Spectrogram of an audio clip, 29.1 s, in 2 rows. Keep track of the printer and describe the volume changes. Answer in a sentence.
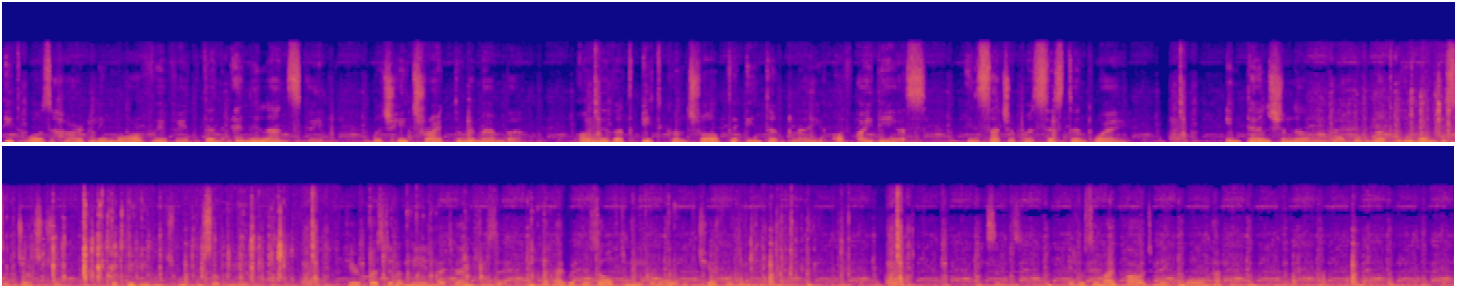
The loudness of the printer goes up.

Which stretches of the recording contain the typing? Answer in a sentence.
The typing can be heard from 13.9 to 23.8 s.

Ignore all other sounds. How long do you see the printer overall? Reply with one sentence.
You can hear the printer for 29 seconds altogether.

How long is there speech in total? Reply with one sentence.
You can hear the speech for 23 seconds altogether.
